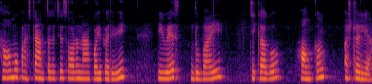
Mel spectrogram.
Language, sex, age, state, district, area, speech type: Odia, female, 18-30, Odisha, Kendujhar, urban, spontaneous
